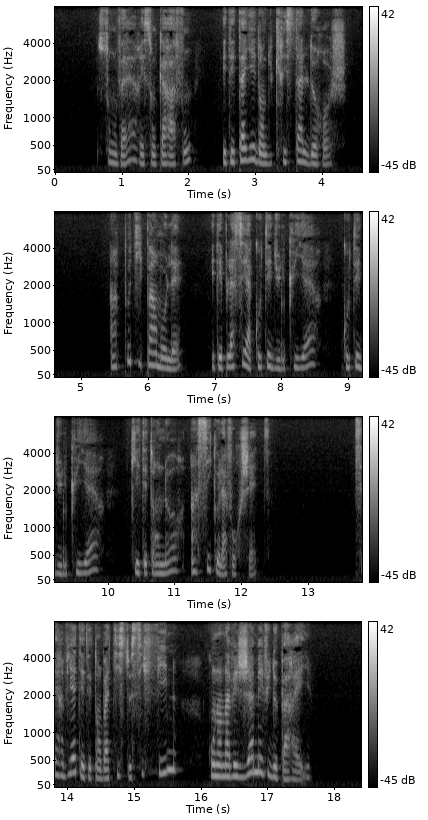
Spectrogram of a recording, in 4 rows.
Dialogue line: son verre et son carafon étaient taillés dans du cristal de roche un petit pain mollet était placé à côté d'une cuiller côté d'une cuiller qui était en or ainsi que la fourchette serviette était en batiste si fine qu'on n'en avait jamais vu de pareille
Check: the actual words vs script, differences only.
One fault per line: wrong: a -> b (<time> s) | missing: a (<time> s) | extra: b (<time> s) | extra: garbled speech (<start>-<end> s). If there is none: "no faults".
no faults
